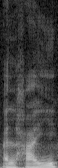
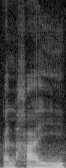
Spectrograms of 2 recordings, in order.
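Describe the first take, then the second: No difference in how they are said.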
